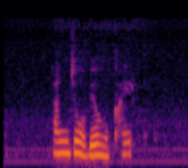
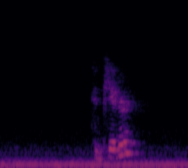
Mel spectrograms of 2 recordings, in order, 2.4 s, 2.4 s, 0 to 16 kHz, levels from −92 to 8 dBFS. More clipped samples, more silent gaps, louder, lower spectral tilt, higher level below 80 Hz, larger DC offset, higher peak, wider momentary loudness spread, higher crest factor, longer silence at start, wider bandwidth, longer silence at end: neither; neither; first, -27 LUFS vs -57 LUFS; first, -8.5 dB/octave vs -5.5 dB/octave; second, -68 dBFS vs -60 dBFS; neither; first, -14 dBFS vs -36 dBFS; about the same, 14 LU vs 13 LU; about the same, 16 dB vs 20 dB; first, 0.65 s vs 0 s; first, 11 kHz vs 6.6 kHz; first, 0.7 s vs 0 s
